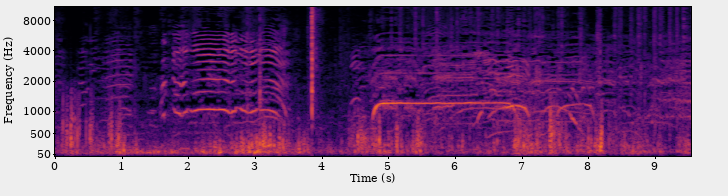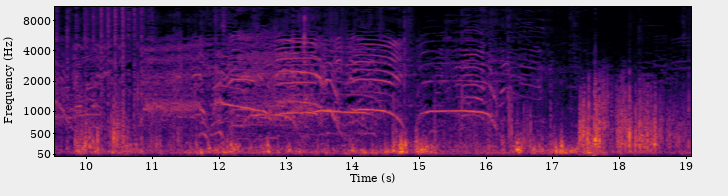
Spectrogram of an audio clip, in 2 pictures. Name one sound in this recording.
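Young women cheer and shout loudly nearby.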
